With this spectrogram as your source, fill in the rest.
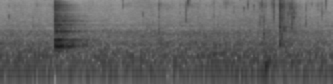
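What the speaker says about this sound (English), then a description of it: "Now drain the juice out." Juice drained from cans of petite diced tomatoes: a brief splashy pour near the start, then quiet, then a few soft drips and a clink of the can, heard close with no talking.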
